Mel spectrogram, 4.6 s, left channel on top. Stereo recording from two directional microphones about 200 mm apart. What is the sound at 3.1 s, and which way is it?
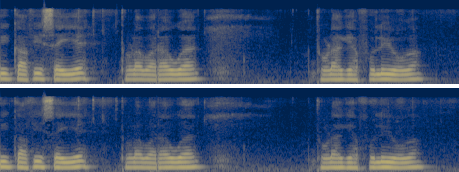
Speech, 25° left (ahead or behind).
